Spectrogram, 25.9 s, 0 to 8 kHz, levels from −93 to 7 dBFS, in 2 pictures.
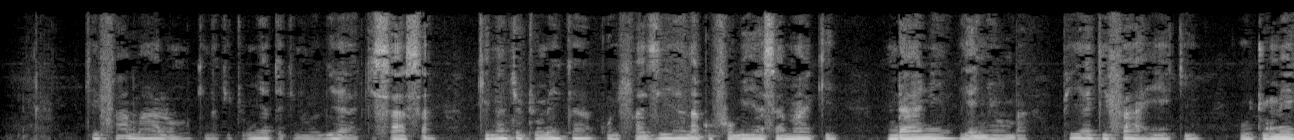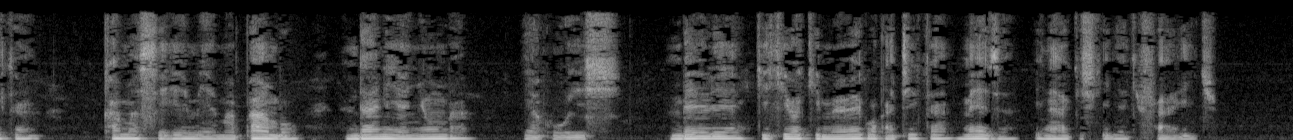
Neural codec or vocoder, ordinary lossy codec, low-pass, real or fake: none; MP3, 32 kbps; 7.2 kHz; real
